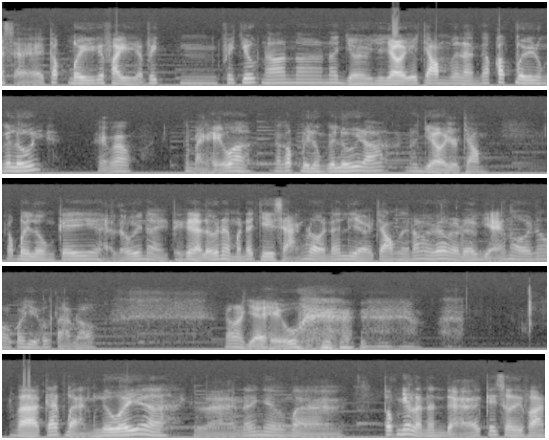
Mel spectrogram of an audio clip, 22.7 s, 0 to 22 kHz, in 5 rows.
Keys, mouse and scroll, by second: 10.3 Tab, 10.7 middle click, 11.5 Tab, 12.5 ctrl+s, 13.0 shift+middle click, 13.4 middle click, 16.9 scroll up 1, 17.0 middle click, 18.8 shift+middle click.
